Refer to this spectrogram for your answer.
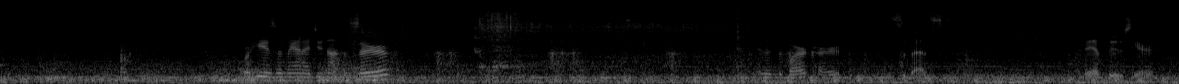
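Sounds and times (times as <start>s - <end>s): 
low rumble and hum of a moving train carriage heard from inside: 0.0s - 11.7s
speech: 2.5s - 4.1s, 7.9s - 10.0s, 10.9s - 11.7s.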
